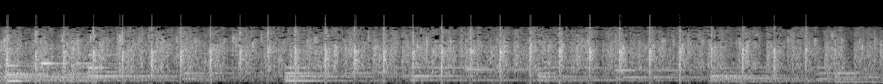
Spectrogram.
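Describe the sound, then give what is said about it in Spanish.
Audience applause for a family at a tribute ceremony where flowers are presented: dense, steady clapping that runs the whole clip at an even level, with sustained tonal notes running beneath it. “El aplauso anterior era para Don Enrique Vila y este para la familia de Don Enrique Vila.”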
